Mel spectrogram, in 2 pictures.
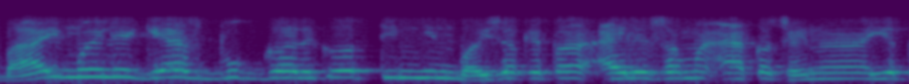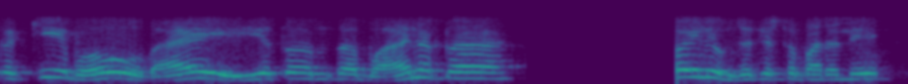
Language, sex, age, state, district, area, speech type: Nepali, male, 45-60, West Bengal, Darjeeling, rural, conversation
